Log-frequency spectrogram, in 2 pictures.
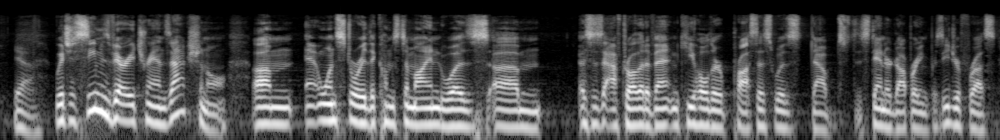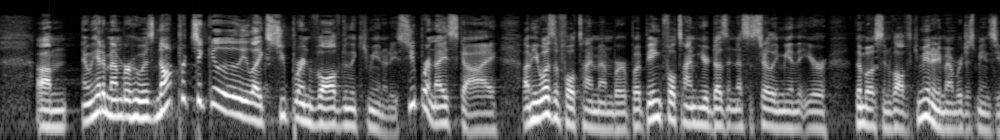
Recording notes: Live from the Philadelphia Podcast Festival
